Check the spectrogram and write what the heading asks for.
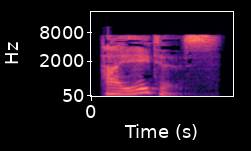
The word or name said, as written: hiatus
